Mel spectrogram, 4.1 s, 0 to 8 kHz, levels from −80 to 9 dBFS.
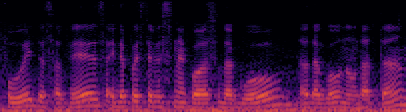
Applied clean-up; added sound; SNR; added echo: none; Accelerating, revving, vroom; 6 dB; none.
